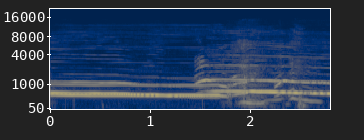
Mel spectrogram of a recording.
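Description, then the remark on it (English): A loud, sustained wolf-like howl holds a long steady tone as Windar howls loudly to the music, then humans join in with wavering, overlapping howls toward the end, continuous. “And all the humans, they just kind of start howling along, you know?”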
